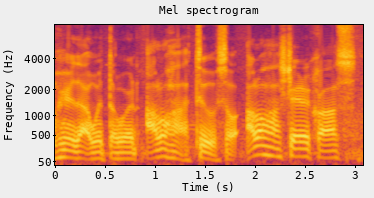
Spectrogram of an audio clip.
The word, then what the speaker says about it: aloha: And sometimes that first a is emphasized, but we don't write a line on the top of it. Sometimes in greeting people maybe say aloha aloha.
